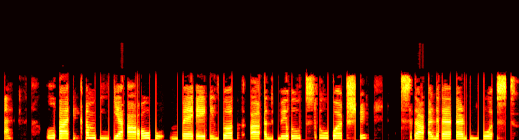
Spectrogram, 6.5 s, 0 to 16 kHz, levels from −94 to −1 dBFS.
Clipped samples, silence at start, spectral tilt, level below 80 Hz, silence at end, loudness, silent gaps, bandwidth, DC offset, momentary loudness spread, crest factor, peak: under 0.1%; 0.05 s; -1.5 dB/octave; -50 dBFS; 0.05 s; -16 LUFS; 0.17-0.22 s, 0.34-0.39 s, 0.50-0.57 s, 4.77-5.00 s; 7.8 kHz; under 0.1%; 8 LU; 16 dB; 0 dBFS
